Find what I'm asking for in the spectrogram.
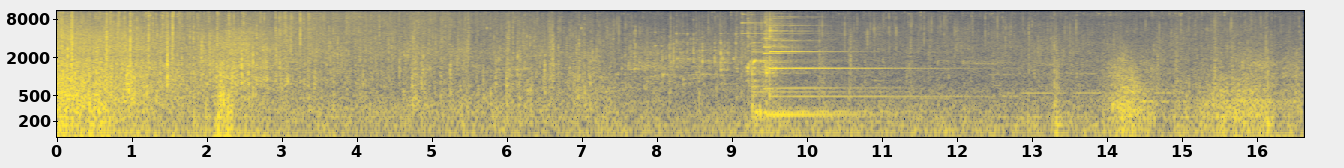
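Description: Steady rain and rumbling thunder in the video game Trek to Yomi, a continuous wash of rainfall with a low thunder roll and a brief metallic ringing tone partway through.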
